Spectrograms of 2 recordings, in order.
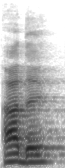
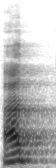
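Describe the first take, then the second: First: The final d is released with a jolting bounce. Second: The final d stops without any bouncing release. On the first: The speaker calls it right. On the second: The speaker calls it wrong.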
